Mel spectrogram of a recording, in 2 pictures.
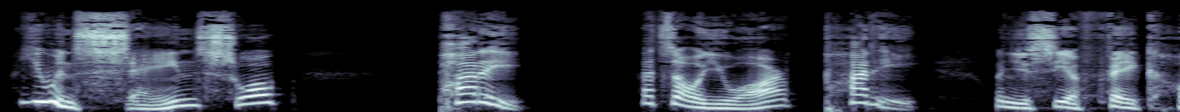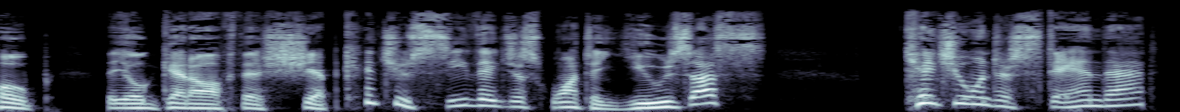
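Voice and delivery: high, loud furious yelling; furious outburst. Acted. Bedzik yells at Swope for believing the emissary, high furious shout. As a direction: shout him down in outrage.

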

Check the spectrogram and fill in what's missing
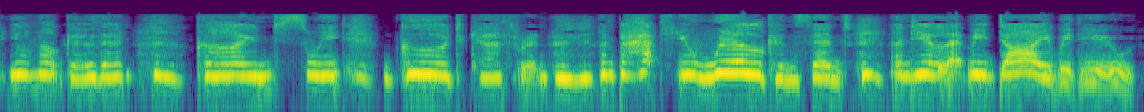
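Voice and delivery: high-pitched tearful begging, broken by breaths; sobbing plea. A narrator's reading. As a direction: coax her desperately through sobs. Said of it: "he sobbed".

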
